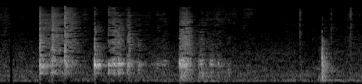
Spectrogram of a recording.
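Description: Several separate spoonfuls of powdered sugar are scooped with a metal spoon, each giving a short clink against the bowl or container, spaced irregularly and quiet, with no talk.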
